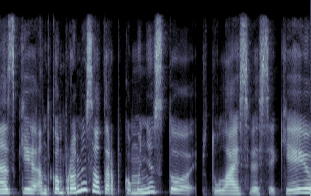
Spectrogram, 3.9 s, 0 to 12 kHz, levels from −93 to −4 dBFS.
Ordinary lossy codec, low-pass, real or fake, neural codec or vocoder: MP3, 96 kbps; 10.8 kHz; real; none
